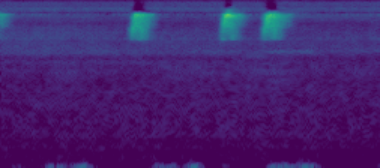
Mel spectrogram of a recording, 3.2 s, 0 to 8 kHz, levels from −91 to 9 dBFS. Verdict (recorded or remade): remade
